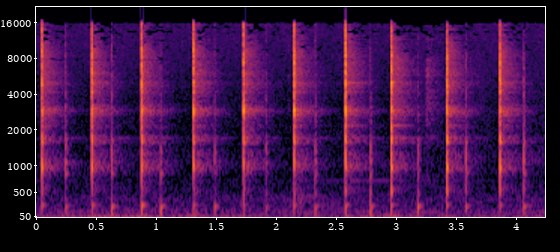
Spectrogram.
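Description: Fingertips tap a small, hollow, round white plastic jar held up close to the microphone. Eleven sharp, dry, bright clicks ring out with a hollow knock near 2.9 kHz, each followed by a softer tap in a loose two-beat rhythm. Every hit dies away instantly.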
